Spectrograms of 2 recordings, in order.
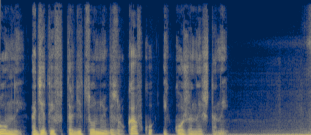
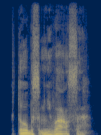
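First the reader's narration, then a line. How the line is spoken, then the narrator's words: Grumbled under breath. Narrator (Russian): проворчал я себе под нос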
